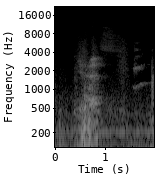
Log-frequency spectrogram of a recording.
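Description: A pet cat gives a short, faint meow close by, partly under a person talking.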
